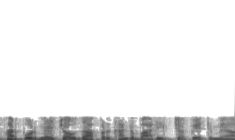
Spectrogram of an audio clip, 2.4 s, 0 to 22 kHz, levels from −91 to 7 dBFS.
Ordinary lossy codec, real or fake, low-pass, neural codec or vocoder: none; real; 3.6 kHz; none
